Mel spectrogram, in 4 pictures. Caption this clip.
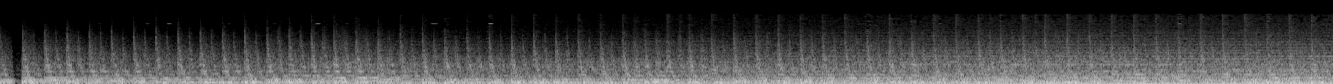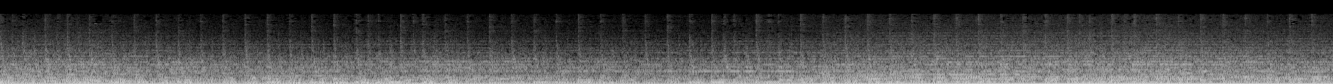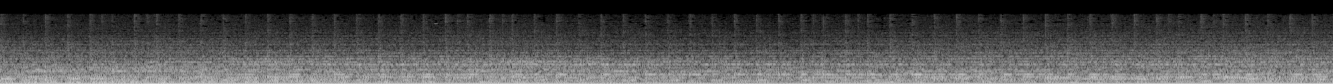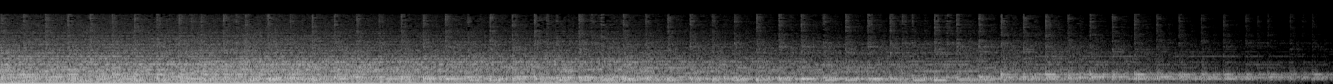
Three Fast Synth Sounds
A rhythm midi made at the keyboard then processed three times with DN-e1 virtual synthesizer in MAGIX Music Maker daw and the three voices stacked together.
atmosphere, attention-getting, beat, bpm, dance, electro, electronic, experimental, fast, happy, loop, pad, processed, rhythm, rhythmic, synth, synthesizer, upbeat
